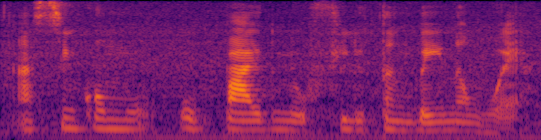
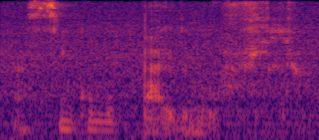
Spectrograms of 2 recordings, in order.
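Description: First: Said in the usual way. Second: Savoring the line in a hushed whisper; whispered repeat. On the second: Shown as a demonstration. Relishing the heroine's comeback, a delighted whisper. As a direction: whisper it back like a juicy secret. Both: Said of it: "Olha aqui".

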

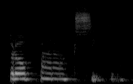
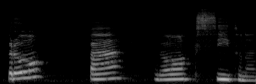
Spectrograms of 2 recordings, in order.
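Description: First: Said in the usual way. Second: Proparoxítona slowly, pro - pa - roxítona; teacher sounding out proparoxítona in chunks; syllable by syllable. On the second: Shown as a demonstration. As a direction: break proparoxítona into measured pieces.

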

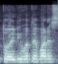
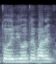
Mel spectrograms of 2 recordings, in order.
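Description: Both takes have the same delivery.

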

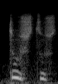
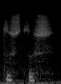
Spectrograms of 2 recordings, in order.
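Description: First: Said in the usual way. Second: Whispered menacing repeat. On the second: Real, not acted. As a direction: breathe the words as a threat. (chuchoté menaçant)

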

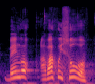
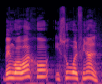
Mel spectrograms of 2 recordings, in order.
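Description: First: Slow, deliberate walk-through of the stroke; slower demo. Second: Said in the usual way. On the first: Shown as a demonstration. Coach slowing down to show the serve. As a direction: spell out each move slowly for the students. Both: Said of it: "Voy a hacerlo un poco más lento".

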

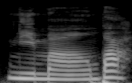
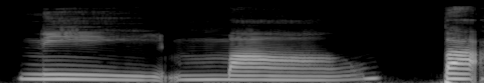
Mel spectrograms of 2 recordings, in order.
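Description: First: Said in the usual way. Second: Drawn-out separate syllables; slow model reading. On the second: Shown as a demonstration. Teacher modelling "go on with your work" for learners, slowly. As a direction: sound out every syllable slowly.

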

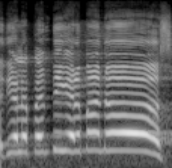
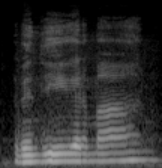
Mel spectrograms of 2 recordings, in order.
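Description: First: High, loud shout to the congregation; shouted church hello; shouted greeting. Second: Very soft, low, lifeless hello; hushed, unenthusiastic mock greeting; feeble greeting. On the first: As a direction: belt out a hearty greeting at full voice. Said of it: "yo saludo gritando y diciéndole". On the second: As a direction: barely say it, as a listless greeting. Contrast to his shouted greeting. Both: Shown as a demonstration.

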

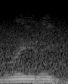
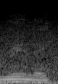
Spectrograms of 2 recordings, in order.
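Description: No difference in how they are said.

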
